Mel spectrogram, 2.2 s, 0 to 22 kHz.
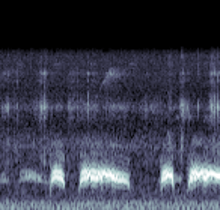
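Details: Spotted dove decoy, number 22, used for trapping. A brief coo leads into a long, even coo, and the short-long pair then repeats, loud and close.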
